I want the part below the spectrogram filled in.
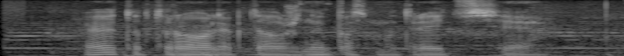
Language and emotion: Russian, sad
